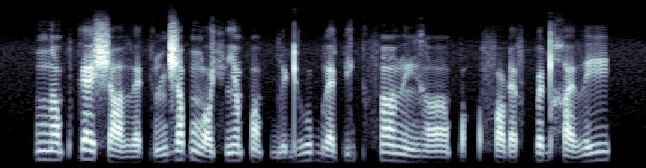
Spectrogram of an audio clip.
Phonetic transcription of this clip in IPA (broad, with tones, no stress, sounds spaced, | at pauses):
n ɑ̃˦ p k ɛ˦ ʃ ɑ˩ ð ɛ˩ k n d͡ʒ ɑ˦ p ŋ ɔ˩ fʲ ɑ̃˦ p ɑ̃˩ p b i˩ ɖʱ u˦ b ɛ˩ pʲ ɛ˦ k θ ɑ̃˦ ð ĩ˩ ɣ ɑ̃˩ p | f ɑ˩ ɽ ɛ˩ f p ɛ˦ ɖ χ ɛ˩ ð i˦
